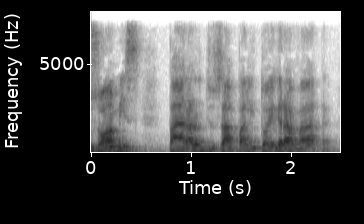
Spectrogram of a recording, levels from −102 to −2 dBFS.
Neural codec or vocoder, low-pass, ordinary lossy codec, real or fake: none; 7.2 kHz; none; real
